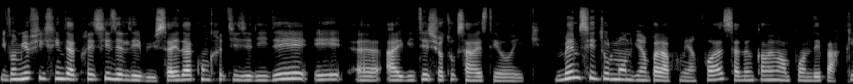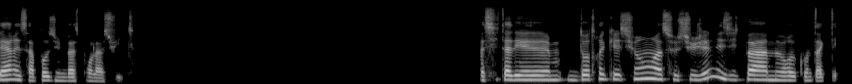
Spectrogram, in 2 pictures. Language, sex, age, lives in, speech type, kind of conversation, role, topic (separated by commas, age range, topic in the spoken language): French, female, 35-39, Spain, read, expert-assistant, expert, Faut-il avoir peur ou espoir face aux changements du climat ?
